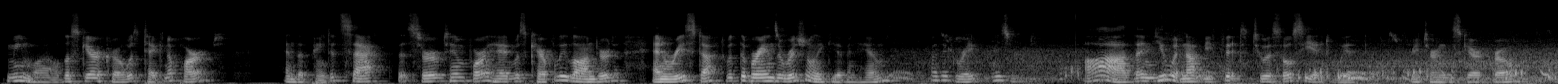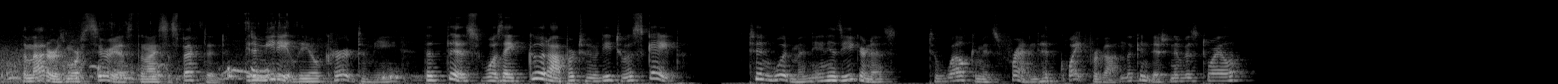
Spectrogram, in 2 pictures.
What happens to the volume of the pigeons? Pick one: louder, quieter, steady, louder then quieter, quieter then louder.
louder.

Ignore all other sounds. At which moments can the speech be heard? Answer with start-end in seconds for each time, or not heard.
0.1-27.9.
